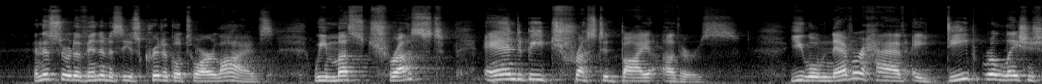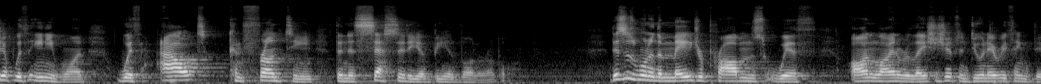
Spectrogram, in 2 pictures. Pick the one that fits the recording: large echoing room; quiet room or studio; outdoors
large echoing room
